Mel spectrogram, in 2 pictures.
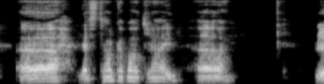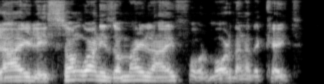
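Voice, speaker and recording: A man at a moderate pace, with ordinary pitch variation and a Spanish accent. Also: medium pitch for a man. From Spain. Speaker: DJ and label manager. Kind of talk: casual chat. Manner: halting.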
